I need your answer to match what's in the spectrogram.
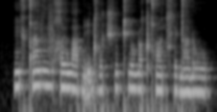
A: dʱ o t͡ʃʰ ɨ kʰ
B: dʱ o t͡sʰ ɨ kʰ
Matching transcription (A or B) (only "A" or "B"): A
